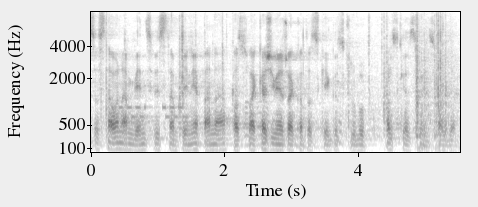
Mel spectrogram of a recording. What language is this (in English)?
Polish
